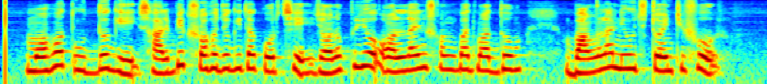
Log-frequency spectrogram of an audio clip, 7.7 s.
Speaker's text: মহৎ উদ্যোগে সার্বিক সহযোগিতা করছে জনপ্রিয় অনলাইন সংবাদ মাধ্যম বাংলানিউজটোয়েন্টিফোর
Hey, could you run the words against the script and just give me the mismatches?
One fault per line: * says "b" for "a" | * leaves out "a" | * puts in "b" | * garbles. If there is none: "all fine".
all fine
